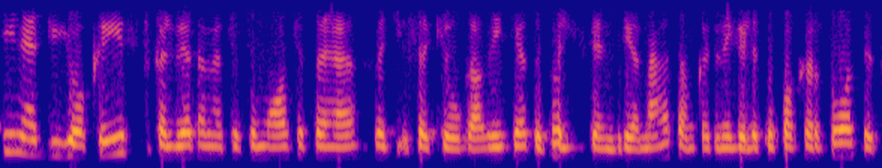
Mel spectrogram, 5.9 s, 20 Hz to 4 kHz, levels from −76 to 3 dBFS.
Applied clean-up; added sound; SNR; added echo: none; none; none; none.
